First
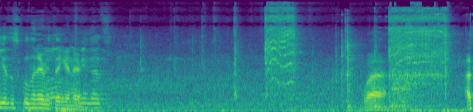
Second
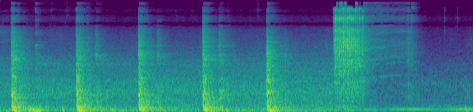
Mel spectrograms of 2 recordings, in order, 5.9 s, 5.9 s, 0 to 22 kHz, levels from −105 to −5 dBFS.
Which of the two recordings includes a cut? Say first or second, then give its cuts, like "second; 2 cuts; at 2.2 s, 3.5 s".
second; 1 cut; at 4.2 s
